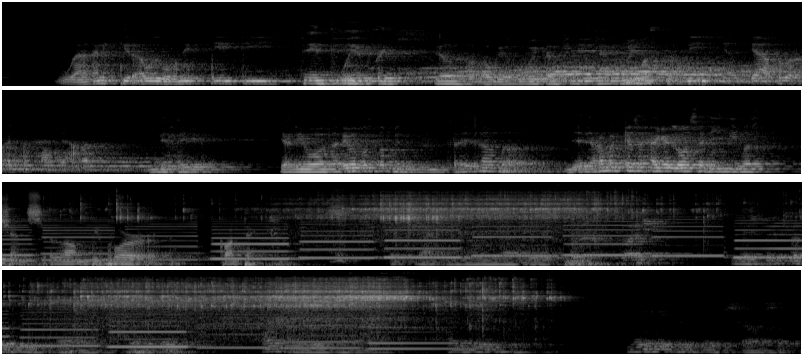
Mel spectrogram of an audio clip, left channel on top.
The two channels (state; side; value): different; both; correlation 0.00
